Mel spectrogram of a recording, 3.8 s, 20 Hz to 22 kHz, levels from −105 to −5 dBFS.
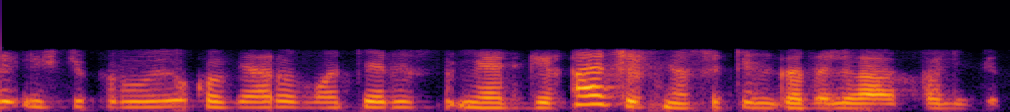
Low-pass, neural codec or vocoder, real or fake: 3.6 kHz; codec, 44.1 kHz, 2.6 kbps, DAC; fake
